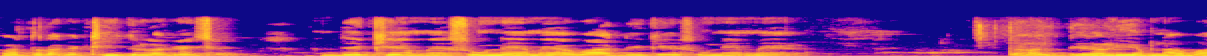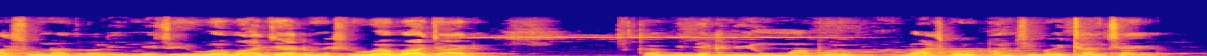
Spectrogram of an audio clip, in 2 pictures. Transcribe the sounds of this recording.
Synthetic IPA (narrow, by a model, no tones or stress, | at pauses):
həɾt̪əɾəɦkeʈʰikləɡɛt͡ʃʰɛ | d̪ekʰemesunemeəbad͡ʒd̪ḛkʰesuneme | t̪əɦəlt̪eɾəɦliəpnabasunət̪ɾəɦlineseuə̰ba̰d͡ʒa̰elṵneseṵə̰ba̰d͡ʒa̰el | kəbid̪ekʰliɦumːapuɾasboɾupə̰nt͡ʃʰibəɪʈʰəlt͡ʃʰɛ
